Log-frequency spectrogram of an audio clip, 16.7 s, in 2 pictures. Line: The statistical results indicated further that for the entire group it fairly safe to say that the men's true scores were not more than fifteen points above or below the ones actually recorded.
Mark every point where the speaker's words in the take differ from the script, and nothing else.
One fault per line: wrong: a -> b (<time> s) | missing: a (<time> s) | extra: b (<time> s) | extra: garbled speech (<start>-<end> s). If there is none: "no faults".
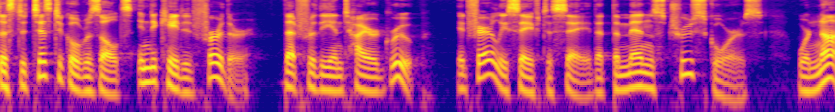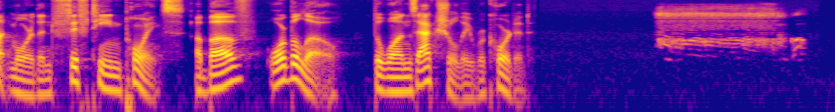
no faults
